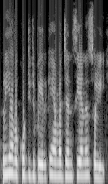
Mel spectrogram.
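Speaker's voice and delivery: normal talking voice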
